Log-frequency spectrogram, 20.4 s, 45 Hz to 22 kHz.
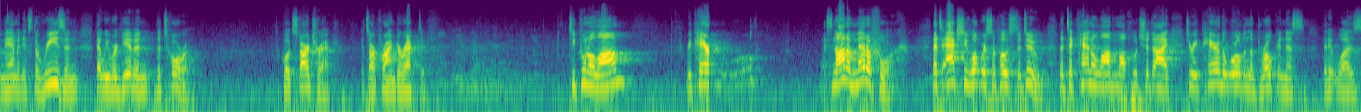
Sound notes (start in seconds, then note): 13.8 congregation laughs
